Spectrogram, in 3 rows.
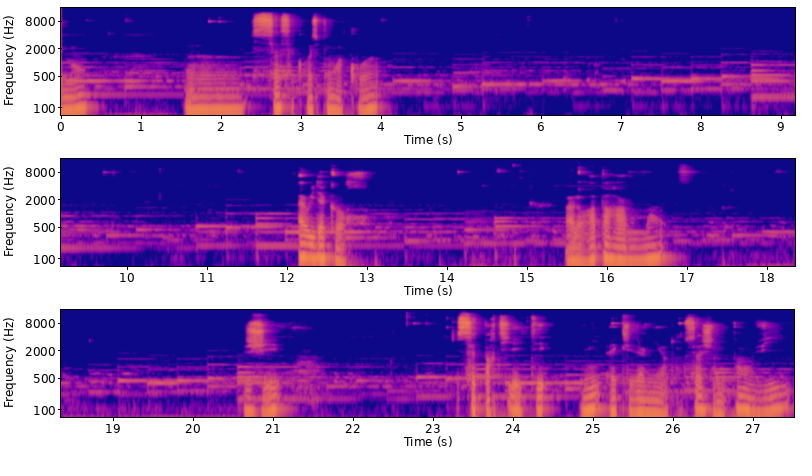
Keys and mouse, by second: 1.8 middle click, 1.9-11.2 drag, 5.1 l, 8.6 g, 14.4-25.2 drag, 21.4 g, 25.2 middle click, 25.3 click, 26.0 middle click, 26.1-27.5 drag, 26.4 l.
